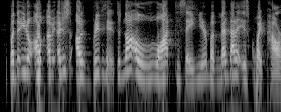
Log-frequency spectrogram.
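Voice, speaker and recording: A man shouts in a raised, projected voice at a very fast pace, high in pitch with a bright, sharp tone and ordinary pitch variation. His loudness swings widely, and the sound is dry and close with no echo. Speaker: blockchain lecturer. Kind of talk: lecture. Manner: halting.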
